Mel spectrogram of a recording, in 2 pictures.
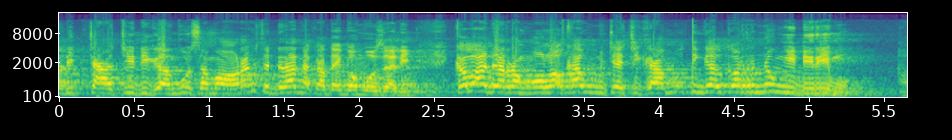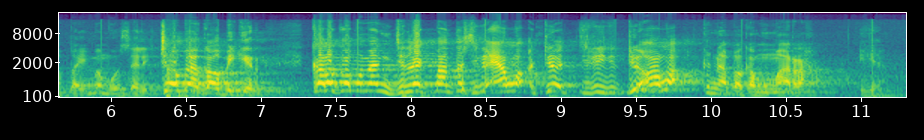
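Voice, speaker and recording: A man from Indonesia preaching a lively sermon, acting out the people he quotes and swinging between low murmurs and high exclamations. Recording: roomy hall echo, faint ambience.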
